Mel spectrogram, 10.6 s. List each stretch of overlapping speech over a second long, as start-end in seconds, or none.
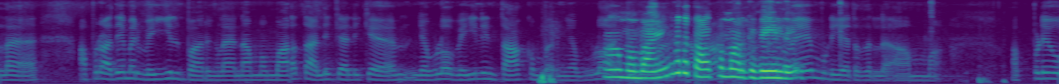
6.1-7.9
